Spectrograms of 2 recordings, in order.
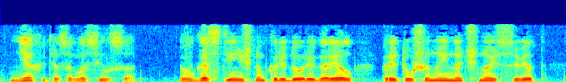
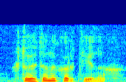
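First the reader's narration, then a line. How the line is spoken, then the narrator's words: Whispered question. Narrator (Russian): спросил шепотом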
